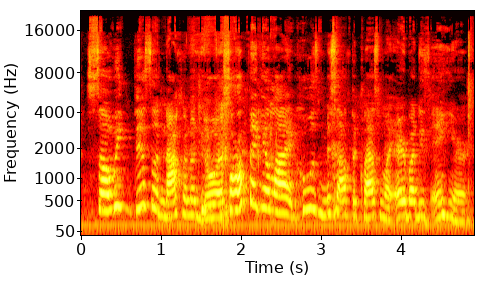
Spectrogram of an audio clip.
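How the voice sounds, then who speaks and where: Lively young woman chatting, faint hiss. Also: sits high, quick pace. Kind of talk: casual chat.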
